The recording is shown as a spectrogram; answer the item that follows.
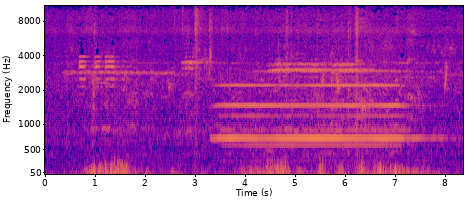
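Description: A train horn sounds one steady note for about four seconds, starting a little after three seconds in. Irregular low rumbles come and go underneath it.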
